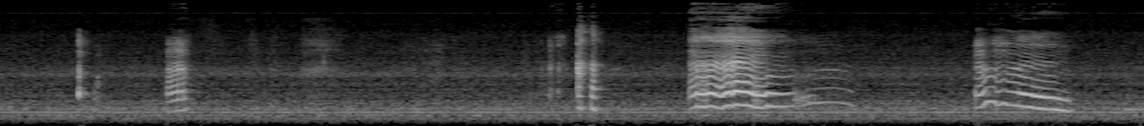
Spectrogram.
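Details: Male infant with hiccups, said to hate them, giving brief squeaks and short fussy cries with babbling in a quiet room; infant crying.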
